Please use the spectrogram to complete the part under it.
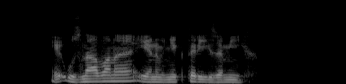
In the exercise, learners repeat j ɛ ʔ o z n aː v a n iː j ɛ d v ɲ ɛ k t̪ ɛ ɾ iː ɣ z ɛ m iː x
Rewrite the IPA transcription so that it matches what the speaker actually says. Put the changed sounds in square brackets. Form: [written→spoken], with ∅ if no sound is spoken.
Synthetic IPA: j ɛ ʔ [o→u] z n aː v a n [iː→ɛː] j ɛ [d→n] v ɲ ɛ k t̪ ɛ ɾ iː ɣ z ɛ m iː x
